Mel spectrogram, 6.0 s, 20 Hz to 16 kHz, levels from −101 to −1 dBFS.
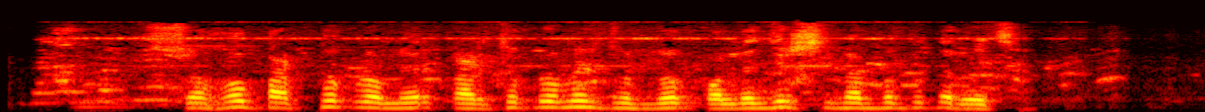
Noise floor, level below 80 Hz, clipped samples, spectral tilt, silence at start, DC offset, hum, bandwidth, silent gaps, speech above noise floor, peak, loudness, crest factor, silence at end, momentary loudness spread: -58 dBFS; -78 dBFS; under 0.1%; -4.5 dB/octave; 0.15 s; under 0.1%; none; 8 kHz; none; 25 dB; -18 dBFS; -34 LUFS; 18 dB; 0.45 s; 12 LU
